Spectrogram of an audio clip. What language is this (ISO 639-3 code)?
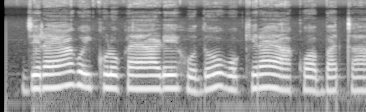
kik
